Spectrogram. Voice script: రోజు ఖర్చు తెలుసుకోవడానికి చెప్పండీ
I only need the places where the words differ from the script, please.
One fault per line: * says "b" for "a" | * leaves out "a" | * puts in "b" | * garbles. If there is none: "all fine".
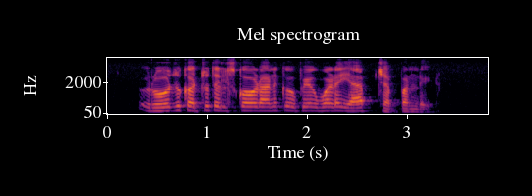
* puts in "ఉపయోగపడే యాప్"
